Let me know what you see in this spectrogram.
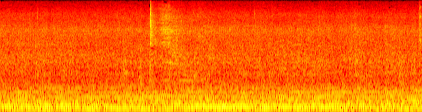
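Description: Lote (Bombay duck) fish in masala sizzling gently in an aluminium kadai, with a steady soft hiss over a low hum, as a spatula slowly mixes it; one light tap about one and a half seconds in.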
